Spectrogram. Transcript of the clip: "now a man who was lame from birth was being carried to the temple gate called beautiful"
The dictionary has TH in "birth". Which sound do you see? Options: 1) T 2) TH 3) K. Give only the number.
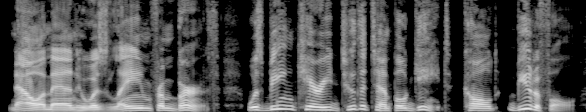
2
